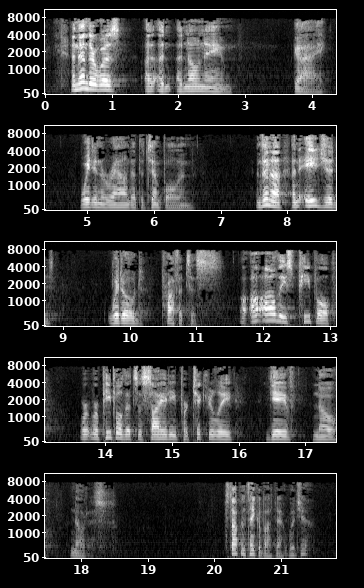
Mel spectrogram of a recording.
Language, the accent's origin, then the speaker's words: English; Granite Falls, United States; they found out I was from Granite Falls, and I'd see their eyebrows go up.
